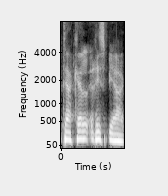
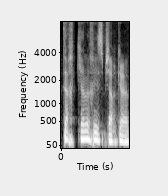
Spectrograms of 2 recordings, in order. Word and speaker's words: Terkel Risbjerg: Donc, je m'appelle Terkel Risbjerg. Voilà, Terkel Risbjerg.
